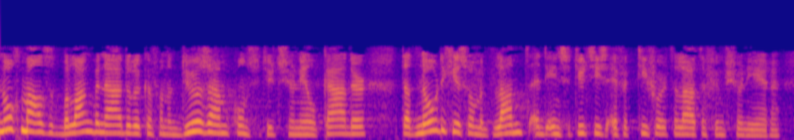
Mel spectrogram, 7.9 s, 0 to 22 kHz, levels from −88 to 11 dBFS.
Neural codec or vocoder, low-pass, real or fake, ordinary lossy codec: codec, 16 kHz in and 24 kHz out, 1 kbps, XY-Tokenizer; 5.4 kHz; fake; none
